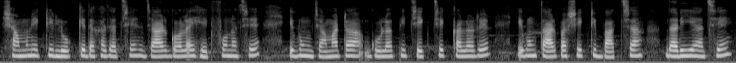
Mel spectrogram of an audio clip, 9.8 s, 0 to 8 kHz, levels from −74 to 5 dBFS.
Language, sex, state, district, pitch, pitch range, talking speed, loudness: Bengali, female, West Bengal, Cooch Behar, 240 Hz, 230-250 Hz, 135 wpm, -18 LUFS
